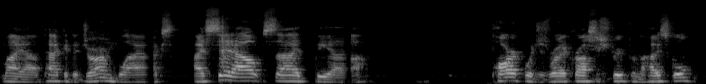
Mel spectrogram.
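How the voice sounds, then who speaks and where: A man telling a casual story over an online voice call, blunt and sweary, in halting phrases. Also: medium pitch, fairly bright tone. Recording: noisy online call with clicks.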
